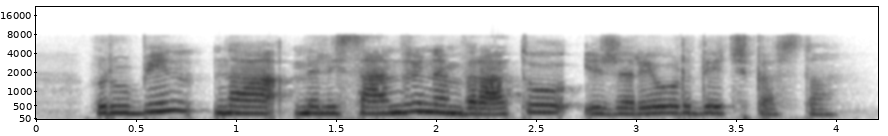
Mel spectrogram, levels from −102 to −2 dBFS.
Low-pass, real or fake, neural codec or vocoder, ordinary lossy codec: 19.8 kHz; fake; autoencoder, 48 kHz, 32 numbers a frame, DAC-VAE, trained on Japanese speech; AAC, 24 kbps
